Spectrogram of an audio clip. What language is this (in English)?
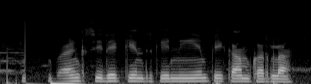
Bhojpuri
